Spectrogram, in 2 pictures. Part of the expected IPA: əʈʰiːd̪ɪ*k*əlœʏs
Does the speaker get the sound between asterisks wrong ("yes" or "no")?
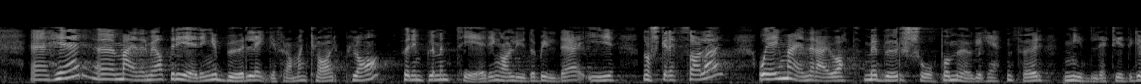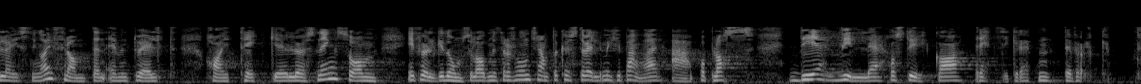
yes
